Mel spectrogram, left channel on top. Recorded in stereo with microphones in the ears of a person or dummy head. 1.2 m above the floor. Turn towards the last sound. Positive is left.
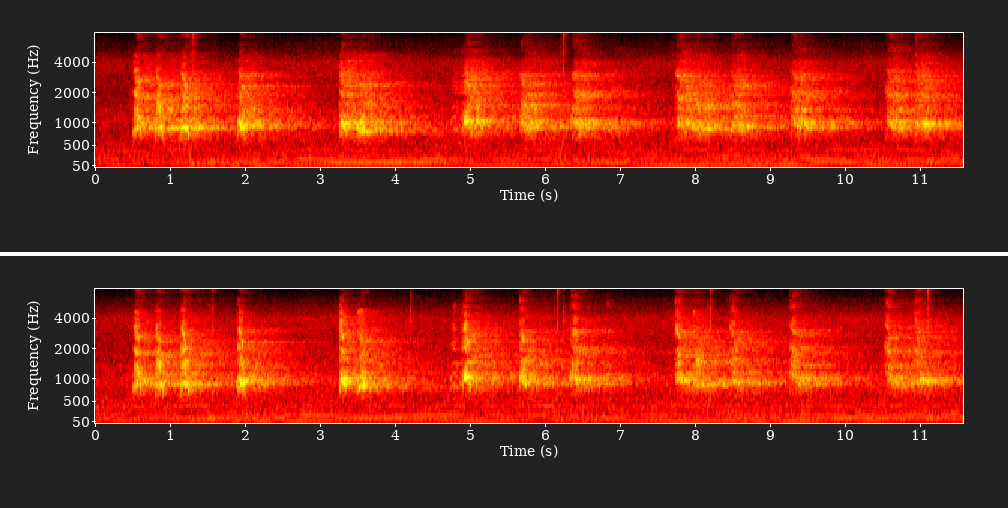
turn(degrees=-70)  # may be behind; listen again after turning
